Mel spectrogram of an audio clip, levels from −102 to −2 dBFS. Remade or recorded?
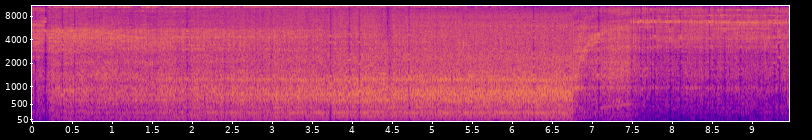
recorded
